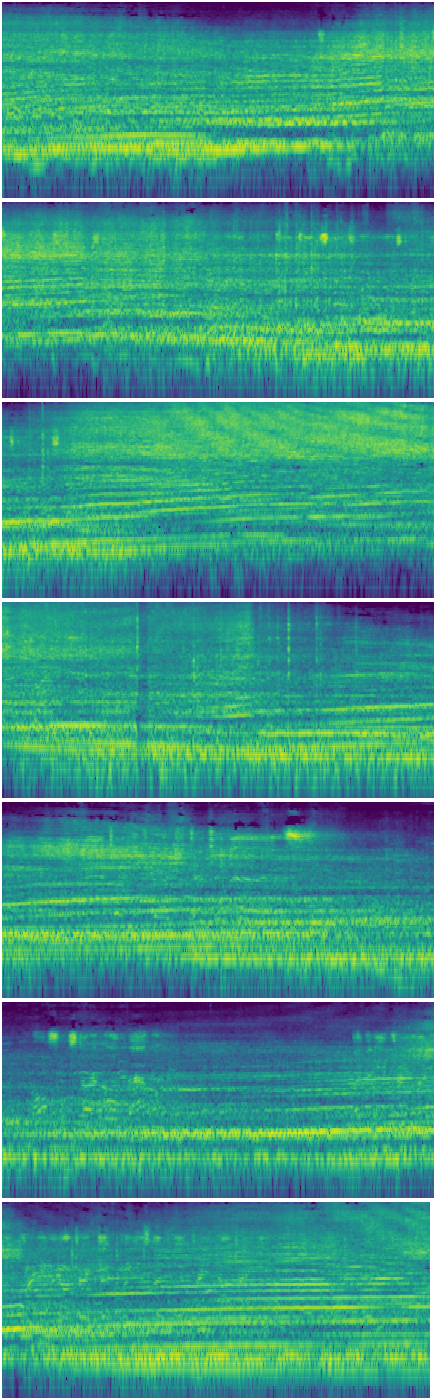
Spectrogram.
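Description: A pack of Legends race cars running together, their Yamaha four-cylinder motorcycle engines revving high. Several engines overlap, each rising and falling in pitch as the drivers accelerate and lift.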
